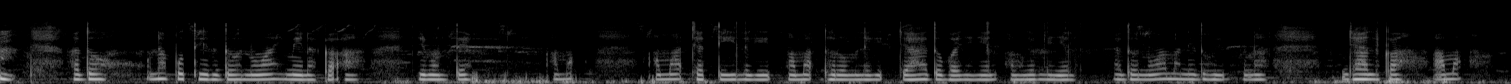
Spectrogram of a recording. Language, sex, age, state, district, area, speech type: Santali, female, 18-30, Jharkhand, Seraikela Kharsawan, rural, spontaneous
